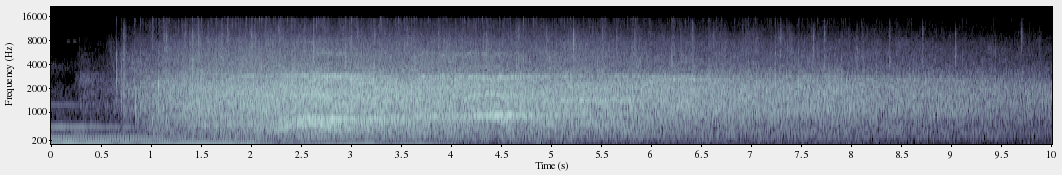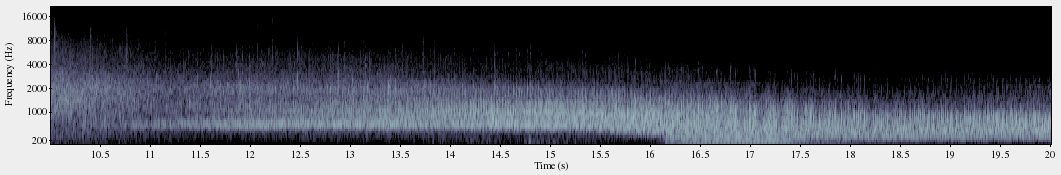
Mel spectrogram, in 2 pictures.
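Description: Concert audience applauding after a song, as the orchestra's last low chord dies away; the applause swells about a second in and fades out about halfway through. Near the end, low sustained keyboard tones start the next piece.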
